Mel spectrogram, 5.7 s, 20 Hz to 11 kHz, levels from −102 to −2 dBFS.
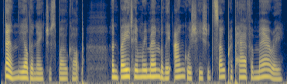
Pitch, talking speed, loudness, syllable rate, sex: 200 Hz, 190 wpm, -21 LUFS, 5.7 syllables/s, female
